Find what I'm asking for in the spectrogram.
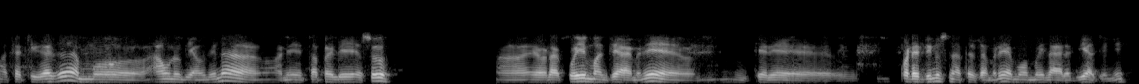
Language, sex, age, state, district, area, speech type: Nepali, male, 45-60, West Bengal, Jalpaiguri, urban, conversation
